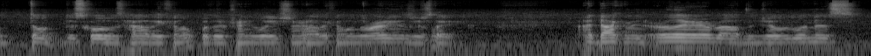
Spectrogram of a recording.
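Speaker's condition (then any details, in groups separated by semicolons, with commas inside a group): Traumatic brain injury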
